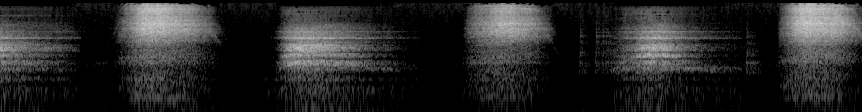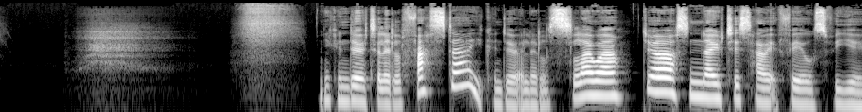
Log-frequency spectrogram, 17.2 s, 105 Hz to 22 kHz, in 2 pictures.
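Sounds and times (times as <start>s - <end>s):
slow deep relaxation breathing: 0.0s - 11.8s
speech: 11.9s - 17.2s.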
